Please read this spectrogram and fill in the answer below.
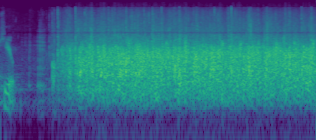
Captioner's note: audience applauding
